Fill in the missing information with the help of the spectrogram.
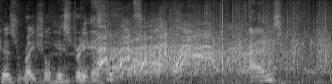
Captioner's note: laughing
